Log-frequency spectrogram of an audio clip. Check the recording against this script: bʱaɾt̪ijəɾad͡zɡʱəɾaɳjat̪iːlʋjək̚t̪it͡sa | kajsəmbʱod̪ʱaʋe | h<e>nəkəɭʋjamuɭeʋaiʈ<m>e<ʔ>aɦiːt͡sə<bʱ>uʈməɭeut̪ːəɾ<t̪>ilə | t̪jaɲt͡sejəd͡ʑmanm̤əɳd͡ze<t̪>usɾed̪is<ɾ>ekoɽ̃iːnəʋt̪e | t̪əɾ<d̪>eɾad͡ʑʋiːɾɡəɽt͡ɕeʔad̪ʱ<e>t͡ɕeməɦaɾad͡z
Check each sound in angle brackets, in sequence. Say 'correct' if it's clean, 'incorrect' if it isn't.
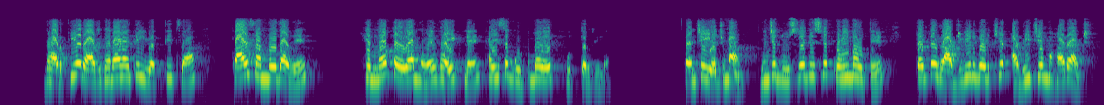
correct, incorrect: n, incorrect: k, incorrect: ɡʱ, incorrect: d̪, incorrect: d̪, correct, incorrect: t̪, incorrect: i

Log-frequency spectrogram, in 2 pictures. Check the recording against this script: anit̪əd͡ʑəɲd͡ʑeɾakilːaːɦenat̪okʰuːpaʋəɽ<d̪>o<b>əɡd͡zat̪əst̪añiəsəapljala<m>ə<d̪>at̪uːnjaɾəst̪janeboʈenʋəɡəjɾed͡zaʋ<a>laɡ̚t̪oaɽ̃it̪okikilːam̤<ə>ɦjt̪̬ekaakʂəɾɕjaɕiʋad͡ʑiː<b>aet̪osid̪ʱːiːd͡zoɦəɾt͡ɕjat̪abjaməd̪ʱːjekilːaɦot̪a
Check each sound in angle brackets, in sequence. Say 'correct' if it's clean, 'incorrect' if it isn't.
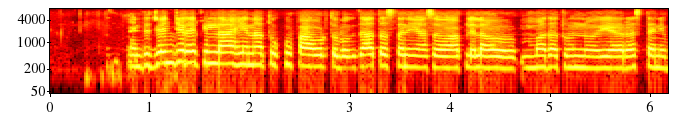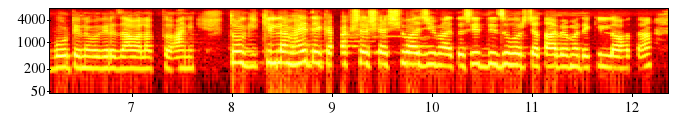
incorrect: t̪, correct, correct, correct, correct, incorrect: a, incorrect: m

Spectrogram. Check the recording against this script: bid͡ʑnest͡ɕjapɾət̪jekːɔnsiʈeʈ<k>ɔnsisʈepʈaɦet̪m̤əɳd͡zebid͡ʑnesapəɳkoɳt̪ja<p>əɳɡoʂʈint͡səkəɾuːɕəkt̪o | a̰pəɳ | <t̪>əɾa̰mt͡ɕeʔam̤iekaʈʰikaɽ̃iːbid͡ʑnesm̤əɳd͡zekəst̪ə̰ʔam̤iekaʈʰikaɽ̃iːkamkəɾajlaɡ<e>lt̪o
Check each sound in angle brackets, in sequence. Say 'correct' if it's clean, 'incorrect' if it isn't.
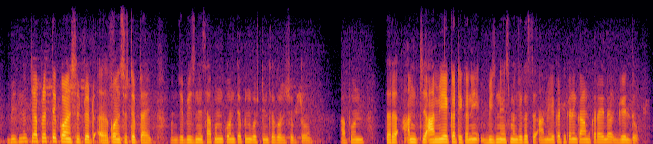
correct, correct, correct, correct

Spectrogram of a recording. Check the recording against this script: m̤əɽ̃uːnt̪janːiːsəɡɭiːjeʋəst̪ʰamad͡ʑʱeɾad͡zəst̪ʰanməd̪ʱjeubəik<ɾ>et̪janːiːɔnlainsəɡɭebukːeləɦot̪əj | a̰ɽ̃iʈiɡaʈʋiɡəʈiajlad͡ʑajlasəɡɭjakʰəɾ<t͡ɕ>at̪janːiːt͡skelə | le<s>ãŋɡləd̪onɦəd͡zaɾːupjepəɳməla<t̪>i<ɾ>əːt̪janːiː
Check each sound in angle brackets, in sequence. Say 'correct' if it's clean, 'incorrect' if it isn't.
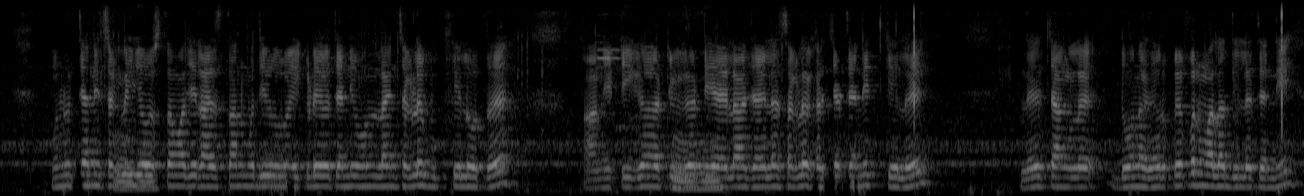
incorrect: ɽ, correct, incorrect: t͡s, incorrect: d̪, incorrect: l

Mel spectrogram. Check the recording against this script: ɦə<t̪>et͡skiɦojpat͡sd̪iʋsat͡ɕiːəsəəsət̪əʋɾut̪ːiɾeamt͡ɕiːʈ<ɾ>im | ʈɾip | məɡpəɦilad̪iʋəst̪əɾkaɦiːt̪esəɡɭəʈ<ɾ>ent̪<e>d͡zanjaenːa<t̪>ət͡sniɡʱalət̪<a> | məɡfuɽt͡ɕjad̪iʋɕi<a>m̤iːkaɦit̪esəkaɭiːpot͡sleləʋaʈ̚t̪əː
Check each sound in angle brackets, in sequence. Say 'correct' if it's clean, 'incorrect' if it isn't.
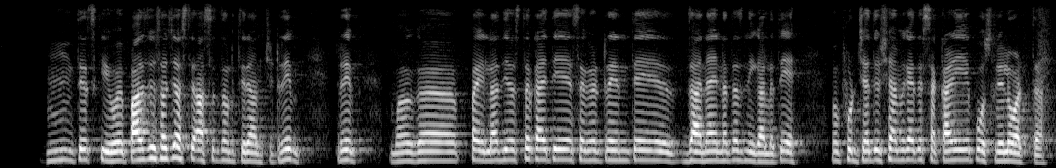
correct, correct, correct, correct, correct, incorrect: e, correct

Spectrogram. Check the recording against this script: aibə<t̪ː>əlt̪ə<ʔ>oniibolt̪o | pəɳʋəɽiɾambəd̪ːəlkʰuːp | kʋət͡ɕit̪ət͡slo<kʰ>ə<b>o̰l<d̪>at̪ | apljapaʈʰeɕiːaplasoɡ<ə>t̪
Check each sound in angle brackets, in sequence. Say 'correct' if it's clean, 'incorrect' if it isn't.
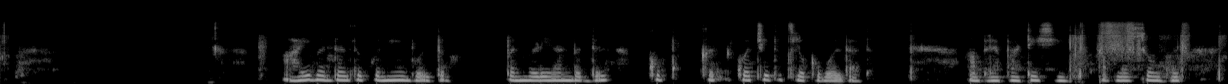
incorrect: d̪ː, incorrect: k, incorrect: k, correct, incorrect: t̪, correct

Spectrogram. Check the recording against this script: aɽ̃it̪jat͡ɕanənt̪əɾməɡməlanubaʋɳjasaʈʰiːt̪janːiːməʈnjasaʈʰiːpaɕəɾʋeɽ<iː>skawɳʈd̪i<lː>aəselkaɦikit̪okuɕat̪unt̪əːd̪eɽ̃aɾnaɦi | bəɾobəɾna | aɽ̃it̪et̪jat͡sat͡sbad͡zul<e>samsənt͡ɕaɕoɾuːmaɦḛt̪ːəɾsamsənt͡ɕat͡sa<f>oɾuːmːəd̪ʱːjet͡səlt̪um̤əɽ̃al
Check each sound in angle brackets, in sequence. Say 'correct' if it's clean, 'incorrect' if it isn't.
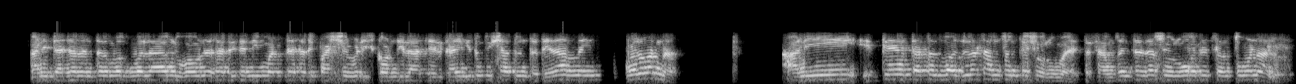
incorrect: i, incorrect: l, incorrect: a, incorrect: ɕ

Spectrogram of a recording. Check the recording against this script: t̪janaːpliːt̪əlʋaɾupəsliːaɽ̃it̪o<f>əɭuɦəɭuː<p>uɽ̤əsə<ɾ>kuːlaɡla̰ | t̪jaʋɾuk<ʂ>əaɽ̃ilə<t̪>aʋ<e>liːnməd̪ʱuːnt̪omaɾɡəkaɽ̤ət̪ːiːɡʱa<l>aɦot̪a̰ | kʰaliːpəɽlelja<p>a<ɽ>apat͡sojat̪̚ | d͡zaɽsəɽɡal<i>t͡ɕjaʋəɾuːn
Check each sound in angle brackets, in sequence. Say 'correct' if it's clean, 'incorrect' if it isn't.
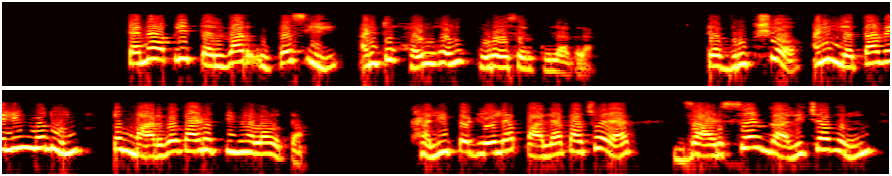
incorrect: h, correct, correct, correct, correct, correct, correct, correct, incorrect: l, correct

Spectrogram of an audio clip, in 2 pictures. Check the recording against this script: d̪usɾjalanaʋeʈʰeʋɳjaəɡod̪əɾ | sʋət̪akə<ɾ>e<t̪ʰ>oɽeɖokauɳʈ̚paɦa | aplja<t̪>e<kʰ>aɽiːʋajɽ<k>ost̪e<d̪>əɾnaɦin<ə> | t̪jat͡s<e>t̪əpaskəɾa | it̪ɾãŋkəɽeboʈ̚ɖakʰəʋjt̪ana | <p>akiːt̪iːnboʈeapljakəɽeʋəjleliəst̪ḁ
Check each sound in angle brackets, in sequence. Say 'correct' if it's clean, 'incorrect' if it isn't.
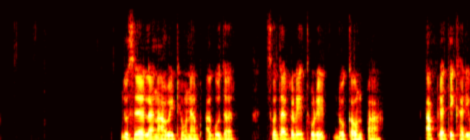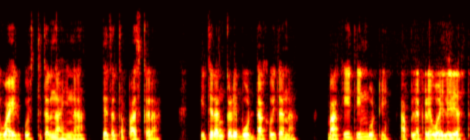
incorrect: ɽ, correct, correct, correct, correct, incorrect: t̪, incorrect: a, incorrect: a, incorrect: b

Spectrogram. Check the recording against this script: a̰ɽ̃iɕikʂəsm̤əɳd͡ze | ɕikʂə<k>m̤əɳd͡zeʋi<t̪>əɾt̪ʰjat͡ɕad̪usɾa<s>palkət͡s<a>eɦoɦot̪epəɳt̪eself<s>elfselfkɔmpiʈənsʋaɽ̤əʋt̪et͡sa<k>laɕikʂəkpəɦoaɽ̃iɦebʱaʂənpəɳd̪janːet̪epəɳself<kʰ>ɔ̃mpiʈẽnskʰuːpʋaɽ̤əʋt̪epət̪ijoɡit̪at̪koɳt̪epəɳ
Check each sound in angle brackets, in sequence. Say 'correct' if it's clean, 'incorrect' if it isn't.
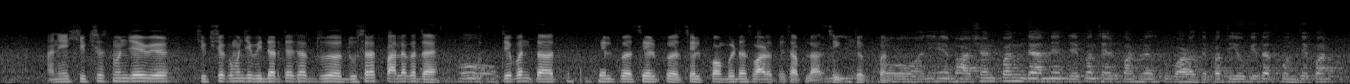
correct, incorrect: d̪, incorrect: t͡s, correct, correct, incorrect: p, incorrect: k

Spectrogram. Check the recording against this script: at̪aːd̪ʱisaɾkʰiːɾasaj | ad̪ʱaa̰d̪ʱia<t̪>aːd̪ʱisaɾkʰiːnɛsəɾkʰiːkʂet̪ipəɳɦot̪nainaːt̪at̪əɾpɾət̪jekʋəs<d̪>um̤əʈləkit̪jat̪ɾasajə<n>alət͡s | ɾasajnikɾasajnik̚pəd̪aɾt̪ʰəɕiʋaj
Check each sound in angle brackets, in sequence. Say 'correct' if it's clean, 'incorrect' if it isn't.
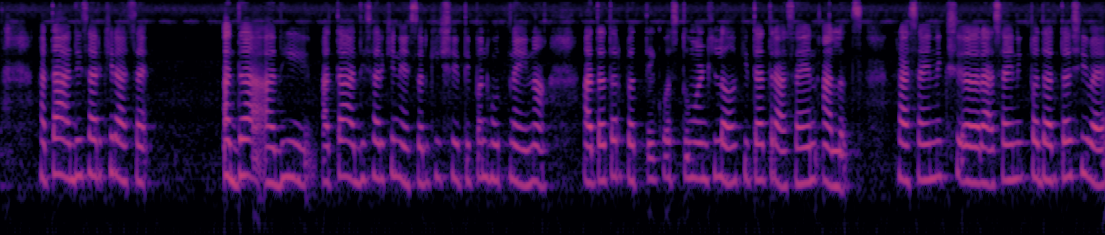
correct, incorrect: t̪, correct

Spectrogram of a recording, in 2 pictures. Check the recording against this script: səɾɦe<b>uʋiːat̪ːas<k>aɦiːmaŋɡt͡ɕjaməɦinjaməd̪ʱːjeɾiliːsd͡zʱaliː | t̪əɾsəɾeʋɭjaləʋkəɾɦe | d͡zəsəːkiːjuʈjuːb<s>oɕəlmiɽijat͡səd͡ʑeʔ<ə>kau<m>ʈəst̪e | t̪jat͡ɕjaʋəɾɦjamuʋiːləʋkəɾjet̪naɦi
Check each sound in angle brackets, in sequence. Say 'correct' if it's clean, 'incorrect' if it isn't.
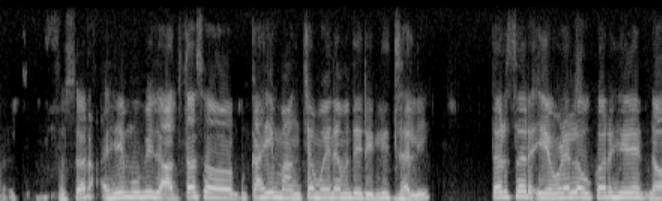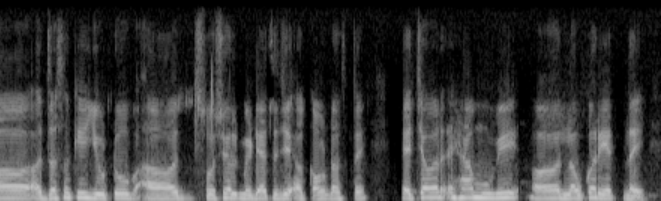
incorrect: m, correct, correct, correct, incorrect: ɳ

